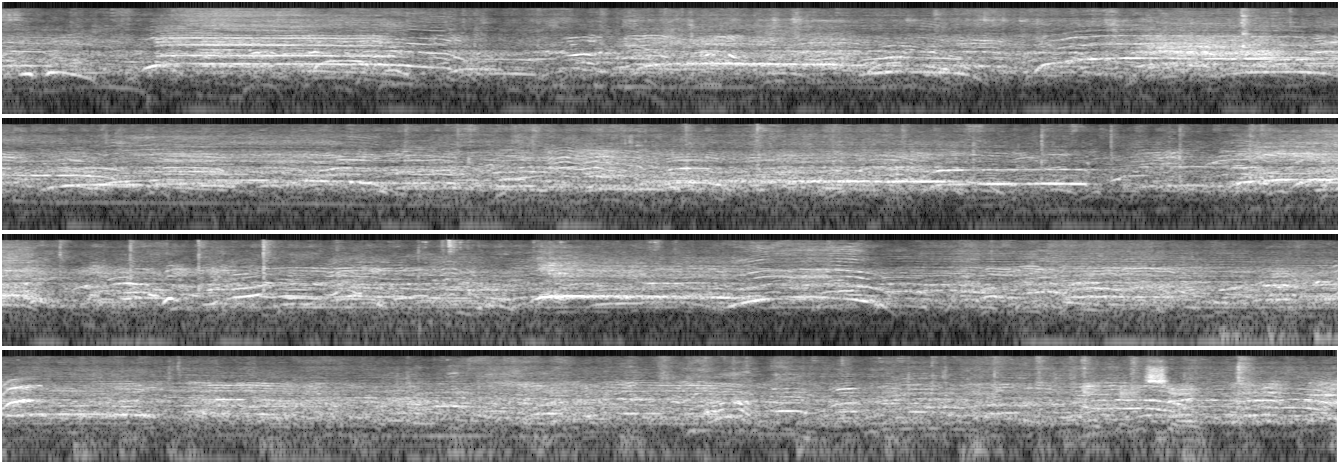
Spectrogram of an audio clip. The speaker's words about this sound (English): Bunch of protesters holding Mexican flags storming the barricades that are supposed to protect the people going to this Trump rally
